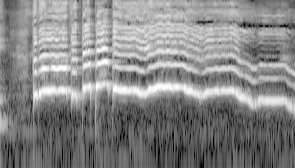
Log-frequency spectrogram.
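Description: A man singing unaccompanied: after a short pause he sings one long, drawn-out phrase with held notes that waver and slowly fall in pitch toward the end.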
